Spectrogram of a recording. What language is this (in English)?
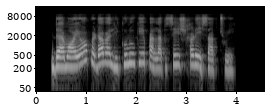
Pashto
